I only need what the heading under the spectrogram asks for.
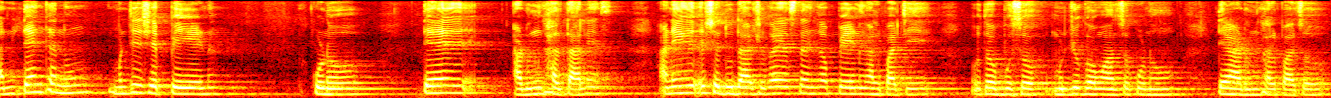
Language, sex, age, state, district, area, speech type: Goan Konkani, female, 60+, Goa, Murmgao, rural, spontaneous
